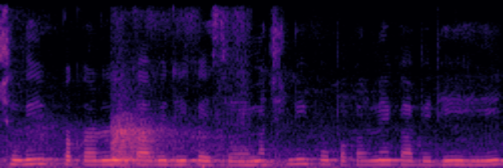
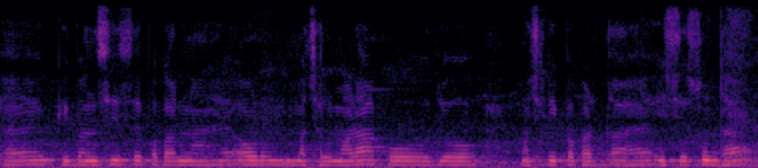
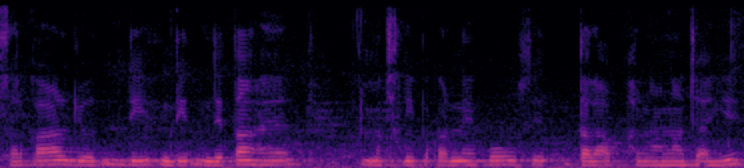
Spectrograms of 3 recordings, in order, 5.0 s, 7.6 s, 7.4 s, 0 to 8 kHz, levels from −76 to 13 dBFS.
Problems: none marked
